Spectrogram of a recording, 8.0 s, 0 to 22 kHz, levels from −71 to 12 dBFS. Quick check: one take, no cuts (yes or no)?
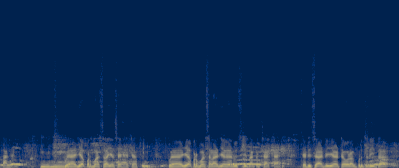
yes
